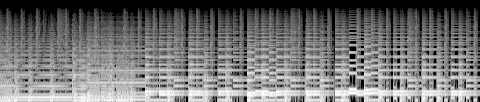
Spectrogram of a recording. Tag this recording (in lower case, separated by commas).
music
